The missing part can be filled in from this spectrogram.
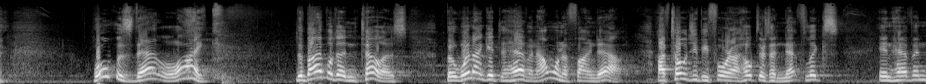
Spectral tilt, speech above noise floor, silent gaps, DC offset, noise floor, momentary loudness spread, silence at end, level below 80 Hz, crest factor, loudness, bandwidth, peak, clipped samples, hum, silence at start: -5 dB/octave; 31 dB; none; under 0.1%; -42 dBFS; 11 LU; 0 s; -46 dBFS; 12 dB; -11 LUFS; 19 kHz; 0 dBFS; 0.5%; none; 0 s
